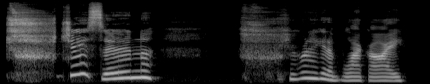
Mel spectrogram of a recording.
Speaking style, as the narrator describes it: Tim sighs

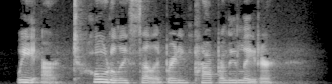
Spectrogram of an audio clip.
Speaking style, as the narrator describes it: Rodney muttered into his ear

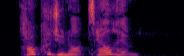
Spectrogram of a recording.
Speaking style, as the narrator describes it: Obi-Wan hissed through his teeth

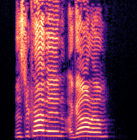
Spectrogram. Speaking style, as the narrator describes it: the kid hollers

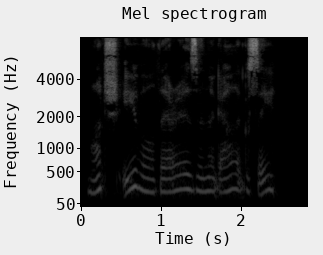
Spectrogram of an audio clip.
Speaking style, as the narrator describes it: Yoda said softly

